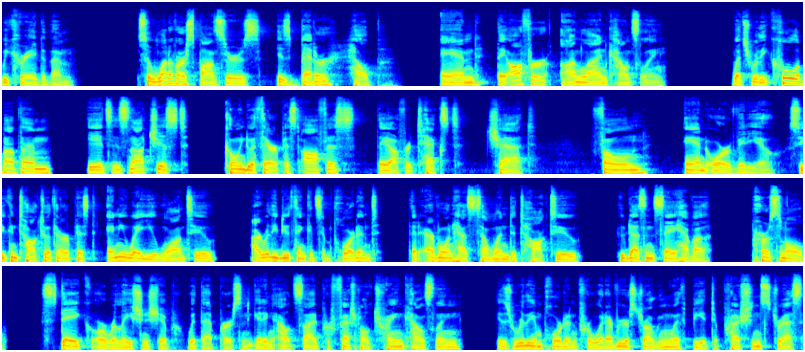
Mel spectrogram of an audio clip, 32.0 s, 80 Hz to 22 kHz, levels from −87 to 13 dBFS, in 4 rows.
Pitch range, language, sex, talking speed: 100-120 Hz, English, male, 170 wpm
